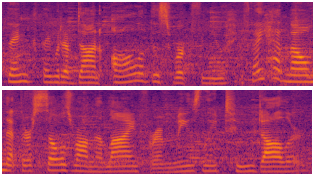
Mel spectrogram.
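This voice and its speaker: An actress playing a wry, teasing, eager assistant to a soul collector in a live radio drama. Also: female voice, mid-range voice, normal speed, music in the background, lightly acted.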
